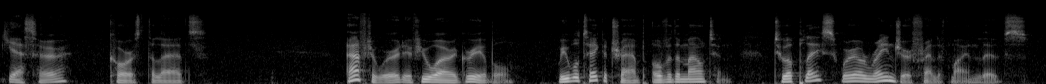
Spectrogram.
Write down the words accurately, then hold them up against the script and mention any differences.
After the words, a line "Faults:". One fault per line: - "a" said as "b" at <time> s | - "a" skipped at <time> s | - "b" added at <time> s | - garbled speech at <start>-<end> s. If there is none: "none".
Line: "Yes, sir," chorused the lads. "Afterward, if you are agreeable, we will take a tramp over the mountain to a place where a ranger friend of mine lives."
"Yes, sir," chorused the lads. "Afterward, if you are agreeable, we will take a tramp over the mountain to a place where a ranger friend of mine lives."
Faults:
none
